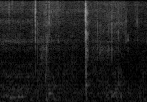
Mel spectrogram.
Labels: {"label": "ambient", "recorder": "HydroMoth"}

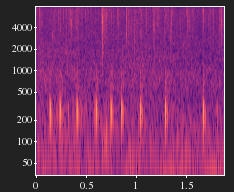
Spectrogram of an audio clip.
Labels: {"label": "biophony, pulse", "recorder": "SoundTrap 500"}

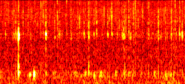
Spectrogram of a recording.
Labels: {"label": "ambient", "recorder": "HydroMoth"}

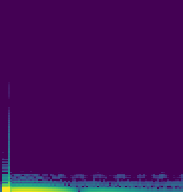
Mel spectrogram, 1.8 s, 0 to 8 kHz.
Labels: {"label": "biophony", "recorder": "SoundTrap 600"}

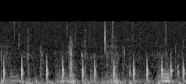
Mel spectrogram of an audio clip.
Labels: {"label": "biophony, knock croak", "recorder": "SoundTrap 300"}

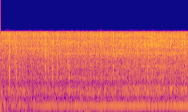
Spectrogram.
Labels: {"label": "anthrophony, boat engine", "recorder": "HydroMoth"}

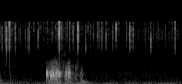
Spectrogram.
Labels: {"label": "biophony, low growl", "recorder": "SoundTrap 300"}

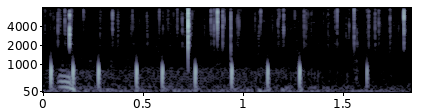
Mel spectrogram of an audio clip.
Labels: {"label": "biophony, knock croak", "recorder": "SoundTrap 300"}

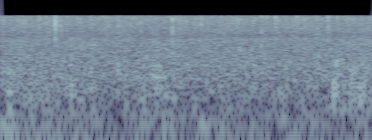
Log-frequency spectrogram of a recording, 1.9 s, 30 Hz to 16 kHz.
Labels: {"label": "biophony", "recorder": "SoundTrap 300"}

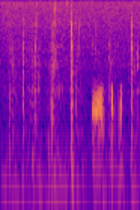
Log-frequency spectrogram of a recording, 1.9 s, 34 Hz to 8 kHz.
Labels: {"label": "biophony, knock croak", "recorder": "SoundTrap 300"}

